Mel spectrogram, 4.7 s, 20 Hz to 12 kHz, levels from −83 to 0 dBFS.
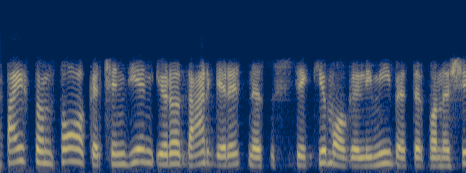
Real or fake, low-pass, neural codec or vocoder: fake; 7.2 kHz; codec, 16 kHz, 0.9 kbps, LongCat-Audio-Codec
